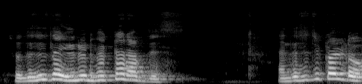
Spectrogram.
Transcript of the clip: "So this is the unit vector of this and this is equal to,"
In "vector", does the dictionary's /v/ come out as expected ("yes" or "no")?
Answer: no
